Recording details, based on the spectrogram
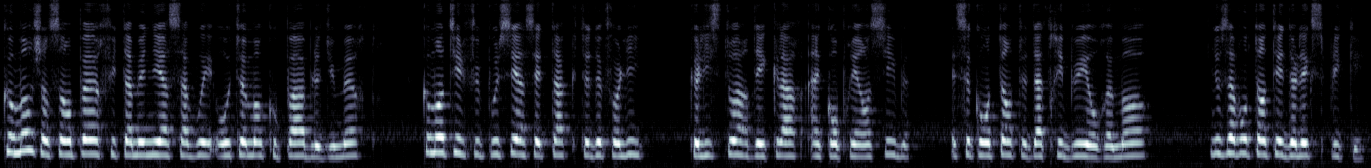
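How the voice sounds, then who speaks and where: A woman narrating a historical novel as an audiobook, in a measured, dramatic reading. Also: fairly high pitch, steady tone, darkish tone.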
